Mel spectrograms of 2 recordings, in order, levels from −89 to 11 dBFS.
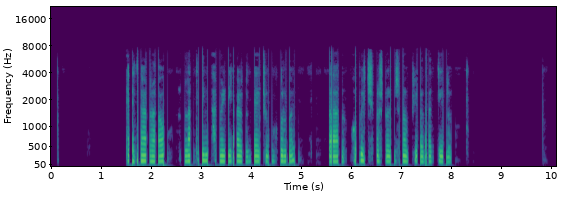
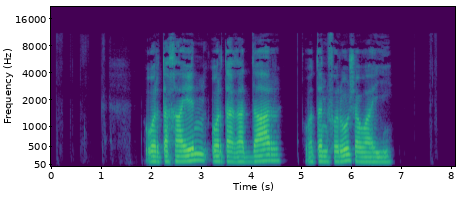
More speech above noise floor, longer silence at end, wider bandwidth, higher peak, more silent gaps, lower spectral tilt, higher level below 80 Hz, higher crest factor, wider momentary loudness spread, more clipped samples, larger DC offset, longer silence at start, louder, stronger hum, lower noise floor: first, over 70 dB vs 41 dB; first, 2.1 s vs 1.3 s; second, 7.4 kHz vs 11.5 kHz; about the same, -4 dBFS vs -2 dBFS; first, 2.59-2.66 s, 5.05-5.11 s, 5.22-5.29 s, 5.39-5.46 s, 7.67-7.72 s vs 4.72-4.85 s; first, -8 dB/octave vs -6 dB/octave; first, -48 dBFS vs -62 dBFS; about the same, 20 dB vs 18 dB; second, 7 LU vs 13 LU; neither; neither; second, 1.5 s vs 1.9 s; second, -22 LUFS vs -17 LUFS; neither; first, under -90 dBFS vs -58 dBFS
